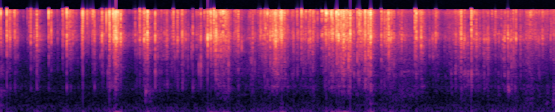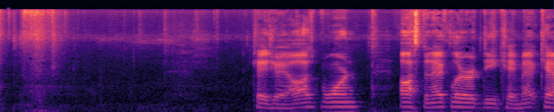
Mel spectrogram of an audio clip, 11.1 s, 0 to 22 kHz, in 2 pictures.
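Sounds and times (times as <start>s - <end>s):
plastic wrapper tearing and crinkling: 0.0s - 6.1s.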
